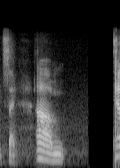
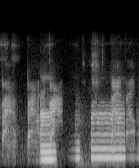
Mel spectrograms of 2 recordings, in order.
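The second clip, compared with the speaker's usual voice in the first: imitating a horn; slower than usual. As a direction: mimic the entrance horn with your voice. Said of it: "that familiar horn".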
